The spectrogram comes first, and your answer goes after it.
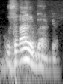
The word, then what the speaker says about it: Zeilberger: Would you pronounce it German way or American way? Zeilberger or Zeilberger? Who knows? Zeilberger. Zeilberger, American way.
